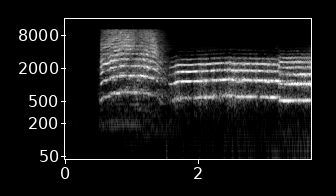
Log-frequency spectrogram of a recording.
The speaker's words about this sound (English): Please name me a beastie you'd like to hear. Elephant.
